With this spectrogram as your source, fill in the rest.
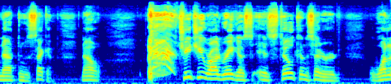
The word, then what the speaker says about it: Chi-Chi: aided by Johnny Fever when he said this, Chai Rodriguez, and Howard Hesseman's character Johnny Fever said Chichi Rodriguez.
